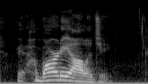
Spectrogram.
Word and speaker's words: hamartiology: is actually called hemardiology h-a-r-m-a-r-t-i-o-l-o-g-y homartiology might be an eye there okay there hamartiology so uh the reason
